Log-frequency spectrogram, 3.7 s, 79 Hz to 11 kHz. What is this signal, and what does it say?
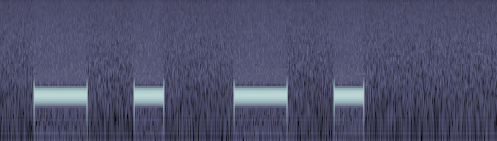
Telephone call progress tone (UK plan), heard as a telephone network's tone, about 400 Hz. Congestion tone.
